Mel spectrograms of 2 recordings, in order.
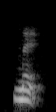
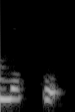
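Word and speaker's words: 目: Me, me ya, me ya. Untuk cara bacanya dari kunyomi-nya atau cara baca Jepangnya ada me. Untuk cara baca konyominya ada moku ya, me dan moku.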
